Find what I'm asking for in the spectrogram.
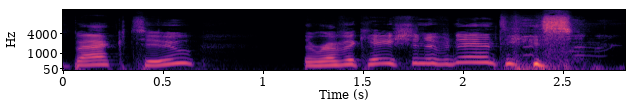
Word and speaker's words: Nantes: How to pronounce Nantes. Apparently it is Nantes.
